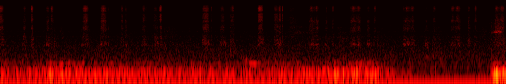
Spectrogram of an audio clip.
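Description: Sharpie felt-tip marker drawing on a stack of paper: many short strokes as lines and crossing arrows are drawn one after another. A low steady hum lies underneath.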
